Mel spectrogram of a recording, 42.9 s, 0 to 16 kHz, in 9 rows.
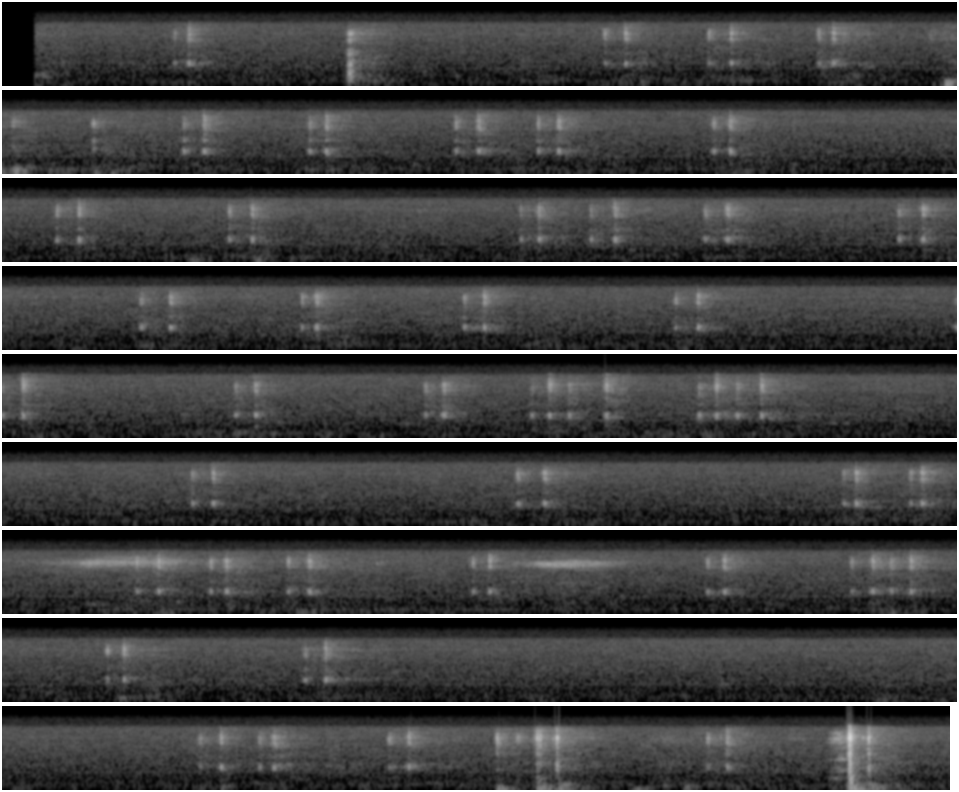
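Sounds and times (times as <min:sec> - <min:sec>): faint steady hiss: 0:00.2 - 0:42.9
computer mouse clicking: 0:00.8 - 0:01.1, 0:01.7 - 0:02.0, 0:03.0 - 0:08.6, 0:09.8 - 0:11.0, 0:12.1 - 0:13.4, 0:14.0 - 0:14.4, 0:15.0 - 0:17.0, 0:17.7 - 0:18.0, 0:19.0 - 0:19.4, 0:20.2 - 0:20.6, 0:21.2 - 0:23.2, 0:24.8 - 0:25.1, 0:26.4 - 0:26.8, 0:28.0 - 0:30.4, 0:31.0 - 0:34.3, 0:34.9 - 0:35.4, 0:39.2 - 0:42.7.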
